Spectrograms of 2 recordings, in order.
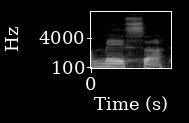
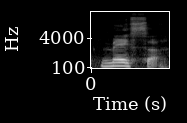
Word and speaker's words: mesa: Mesa a a la Mesa and you'll notice that Mesa is a two syllable word and whenever a word ends in a vowel like Mesa we're going to stress the first syllable Mesa so you're going to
